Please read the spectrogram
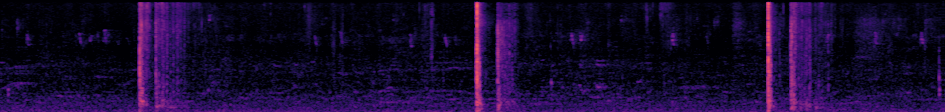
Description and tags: Uni Folie KickingPlasticBottleInPublic
Kicking a plastic bottle around.
plastic, kicking, around, bottle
